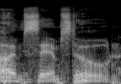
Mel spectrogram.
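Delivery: low, ridiculous, gruff voice. Praising that the character kept his cheesy look and voice: Sam Stone's gruff voice. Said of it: "he's still got this the same voice where he's like".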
